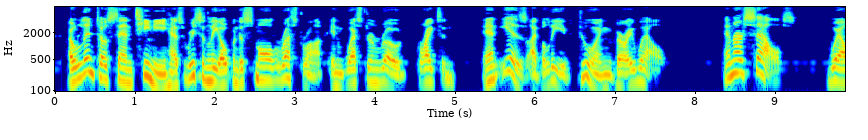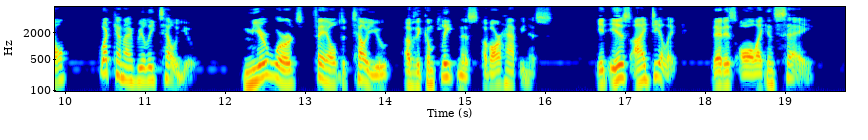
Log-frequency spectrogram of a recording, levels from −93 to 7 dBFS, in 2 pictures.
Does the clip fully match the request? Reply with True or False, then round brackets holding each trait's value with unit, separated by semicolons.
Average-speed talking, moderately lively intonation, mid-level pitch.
False (150 wpm; 6.2 semitones; 165 Hz)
